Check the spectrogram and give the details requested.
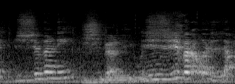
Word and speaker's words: Giverny: Giverny.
